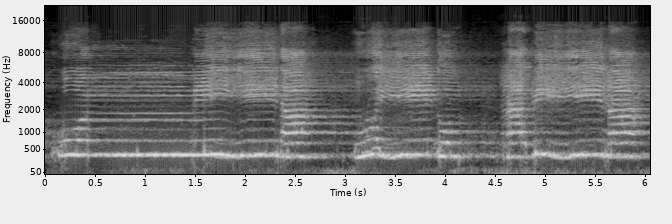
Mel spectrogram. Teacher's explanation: Mad tamkin ya kasrah bertasdid bertemu ya sukun, panjangnya 1 alif atau 2 harokat.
